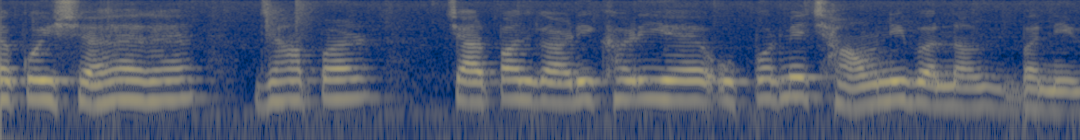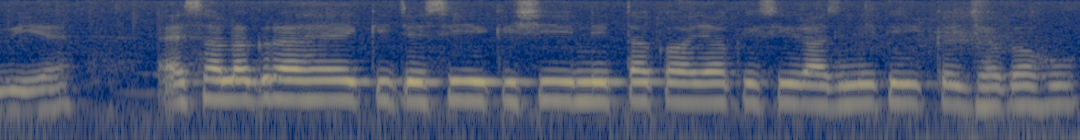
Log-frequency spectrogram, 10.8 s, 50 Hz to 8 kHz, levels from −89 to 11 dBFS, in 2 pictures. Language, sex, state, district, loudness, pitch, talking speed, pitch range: Hindi, female, Bihar, Madhepura, -29 LUFS, 205 Hz, 180 wpm, 185-220 Hz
